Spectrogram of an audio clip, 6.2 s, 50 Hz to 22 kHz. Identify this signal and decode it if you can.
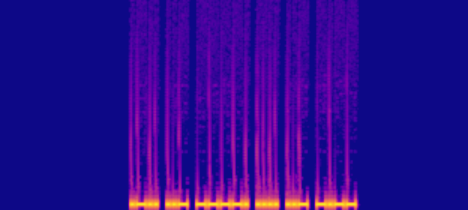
Morse code, heard as a keyed tone, about 31 wpm, 700 Hz. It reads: LU9HUY
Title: DXCC-100 Call Signs - 6 Characters - 30wpm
